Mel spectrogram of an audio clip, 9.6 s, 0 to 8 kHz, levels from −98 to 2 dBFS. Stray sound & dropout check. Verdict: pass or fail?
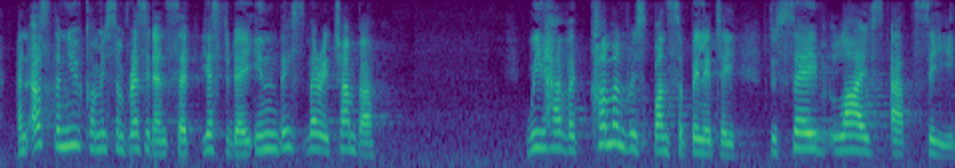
pass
